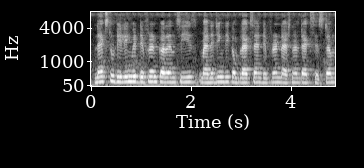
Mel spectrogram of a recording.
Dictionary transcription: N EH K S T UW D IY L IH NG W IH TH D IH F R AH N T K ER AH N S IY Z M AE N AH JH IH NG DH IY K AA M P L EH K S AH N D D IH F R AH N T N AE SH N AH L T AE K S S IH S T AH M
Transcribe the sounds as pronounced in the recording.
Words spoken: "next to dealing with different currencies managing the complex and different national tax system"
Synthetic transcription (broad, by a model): N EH K S T UW D IY L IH NG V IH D D IH F R AH N T K ER AH N S IY Z M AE N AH JH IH NG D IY K AA M P L EH K S AH N D D IH F R AH N T N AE SH N AH L T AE K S S IH S T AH M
